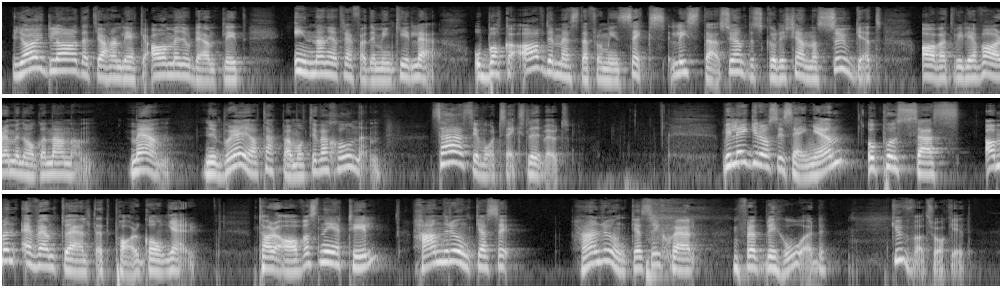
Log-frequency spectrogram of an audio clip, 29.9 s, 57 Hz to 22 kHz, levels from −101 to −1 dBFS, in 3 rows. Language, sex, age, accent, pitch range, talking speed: Swedish, female, 30-49, native, 165-250 Hz, 160 wpm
